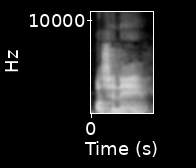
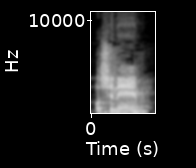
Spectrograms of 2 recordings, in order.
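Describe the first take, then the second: First: The t sound is soft and nearly dropped. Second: The t sound is soft and nearly dropped.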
